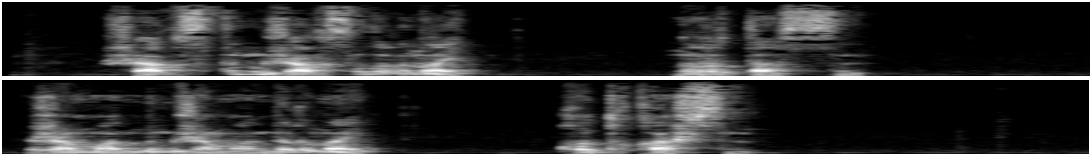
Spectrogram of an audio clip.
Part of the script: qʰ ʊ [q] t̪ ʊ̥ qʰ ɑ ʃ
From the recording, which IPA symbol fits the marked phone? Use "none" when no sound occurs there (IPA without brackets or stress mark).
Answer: none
